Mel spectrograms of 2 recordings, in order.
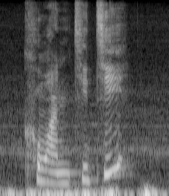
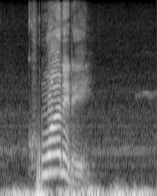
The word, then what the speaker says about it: quantity: I gave you two pronunciations. The word pronounced as quantity or quantity.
